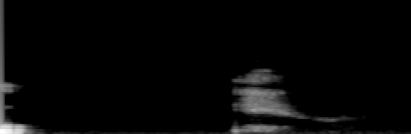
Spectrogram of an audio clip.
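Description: The tail of a spoken word at the very start, then near silence broken by one faint, brief whispered sound a little over a second in.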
